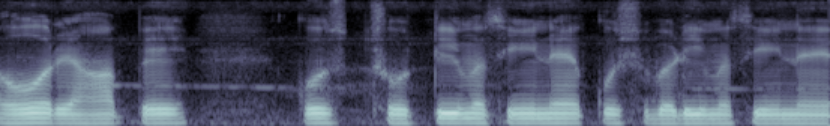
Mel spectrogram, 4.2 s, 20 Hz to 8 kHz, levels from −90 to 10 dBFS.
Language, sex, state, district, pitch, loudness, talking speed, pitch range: Hindi, male, Uttar Pradesh, Lalitpur, 105 Hz, -17 LUFS, 145 wpm, 105-110 Hz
